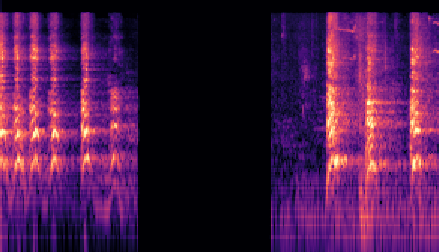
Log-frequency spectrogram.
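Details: Pet dog yapping in a fast run of five barks, a two-second silence, then three louder barks.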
